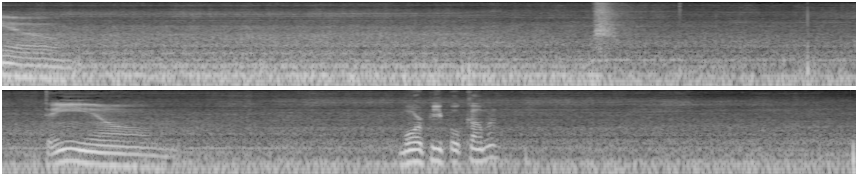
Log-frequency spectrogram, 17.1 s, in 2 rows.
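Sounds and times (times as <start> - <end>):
vehicle engines idling: 0.0 - 17.0
short hiss: 5.8 - 6.6.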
